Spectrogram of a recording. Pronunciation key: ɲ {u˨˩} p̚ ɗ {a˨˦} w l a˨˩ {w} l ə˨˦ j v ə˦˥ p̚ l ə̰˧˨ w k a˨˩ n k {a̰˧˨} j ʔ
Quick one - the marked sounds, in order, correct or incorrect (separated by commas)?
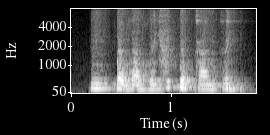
correct, incorrect, correct, incorrect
